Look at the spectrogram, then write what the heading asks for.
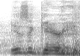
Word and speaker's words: Izaguirre: we have uh Stephanie and I forgot the pronunciation of your last name I'm embarrassed is aary thank you I should have had that known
